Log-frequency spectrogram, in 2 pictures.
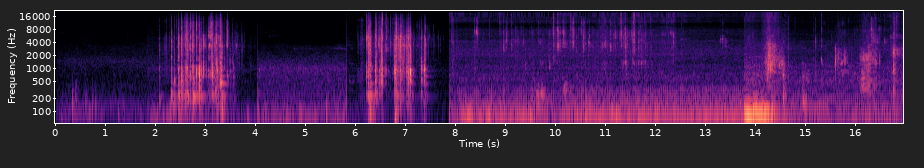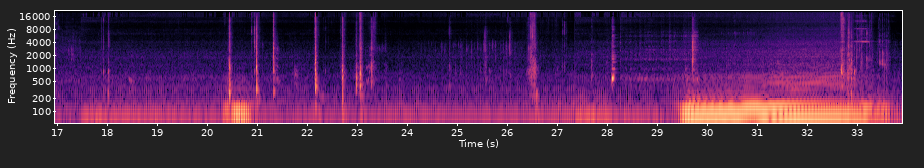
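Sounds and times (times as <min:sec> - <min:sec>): objects cracking under tyres: 0:01.9 - 0:04.0, 0:06.0 - 0:30.9, 0:32.5 - 0:33.9
car engine running low: 0:07.9 - 0:33.9.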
